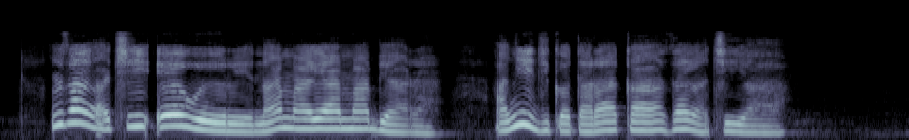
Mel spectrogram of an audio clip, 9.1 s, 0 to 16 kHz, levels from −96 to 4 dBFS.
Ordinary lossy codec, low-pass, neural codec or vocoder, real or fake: none; 7.2 kHz; codec, 16 kHz, 4 kbps, FreqCodec, larger model; fake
